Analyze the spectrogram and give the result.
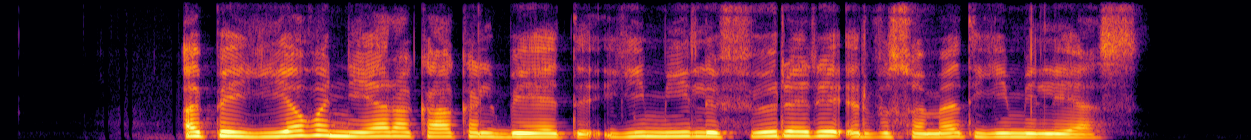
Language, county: Lithuanian, Vilnius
